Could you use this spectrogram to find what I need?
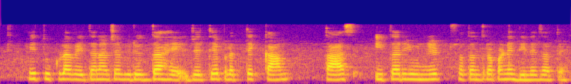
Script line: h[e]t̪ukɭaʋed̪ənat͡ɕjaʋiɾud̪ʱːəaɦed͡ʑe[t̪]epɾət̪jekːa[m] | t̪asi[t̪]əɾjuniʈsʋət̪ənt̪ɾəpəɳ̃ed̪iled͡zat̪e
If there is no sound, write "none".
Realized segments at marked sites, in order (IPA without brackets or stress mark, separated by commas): e, t̪ʰ, m, t̪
